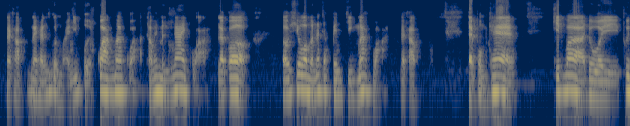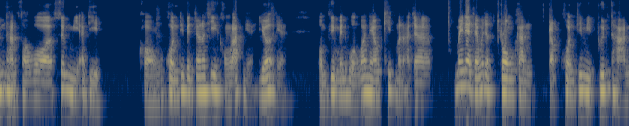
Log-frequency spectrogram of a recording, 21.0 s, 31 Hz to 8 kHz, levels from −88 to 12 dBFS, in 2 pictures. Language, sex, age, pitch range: Thai, male, 10-29, 115-145 Hz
